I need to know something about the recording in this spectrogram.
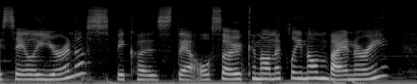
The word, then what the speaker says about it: Uranus: But yeah, Sailor Uranus is my fave. That is how you pronounce it. I don't want any funny business in the chat, alright? All of you, calm down. I can feel your fingers typing away right now. It's Sailor Uranus.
